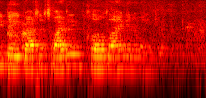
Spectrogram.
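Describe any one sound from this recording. Young girls sing together.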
